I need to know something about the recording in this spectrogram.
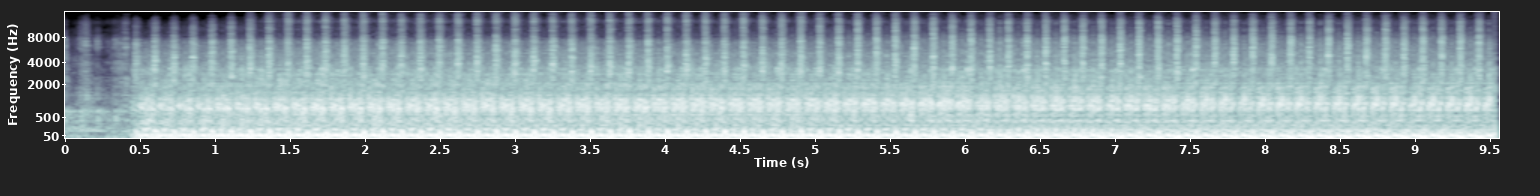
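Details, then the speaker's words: Military fuel-trailer pump diesel, fitting removed from a hole: hard, steady chuffing puff about four per second over loud diesel clatter as it tries to fire; compression blowing out the open glow plug port. "something's blowing something's blown out the side of that right there it was trying to fire"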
